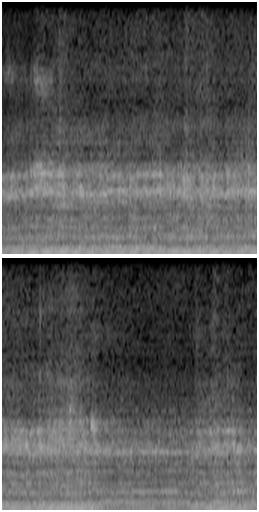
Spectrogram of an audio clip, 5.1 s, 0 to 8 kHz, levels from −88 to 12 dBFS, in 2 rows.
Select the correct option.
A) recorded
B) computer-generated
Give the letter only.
B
